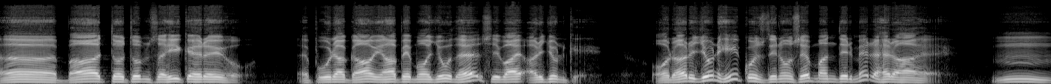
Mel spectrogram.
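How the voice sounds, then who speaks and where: A cartoonish character voice from a man, medium in pitch, at a moderate pace on a very clean recording with a silent background. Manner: gruff, commanding.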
